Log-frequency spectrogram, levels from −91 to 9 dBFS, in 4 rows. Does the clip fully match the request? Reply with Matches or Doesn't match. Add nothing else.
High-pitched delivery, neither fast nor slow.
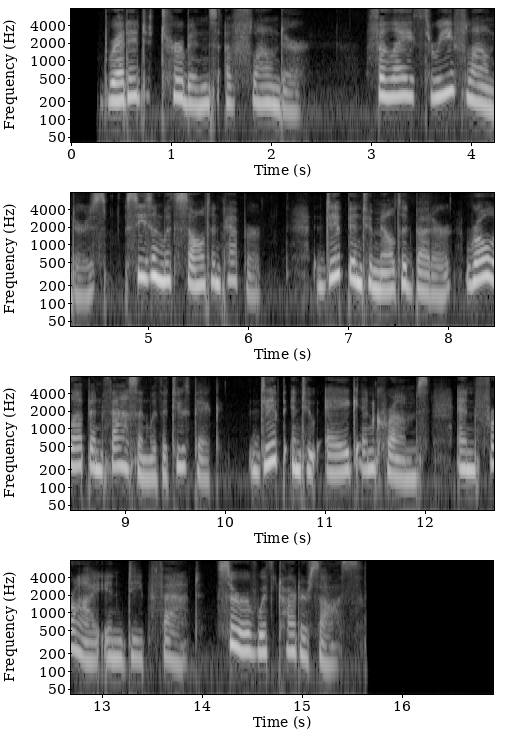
Doesn't match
